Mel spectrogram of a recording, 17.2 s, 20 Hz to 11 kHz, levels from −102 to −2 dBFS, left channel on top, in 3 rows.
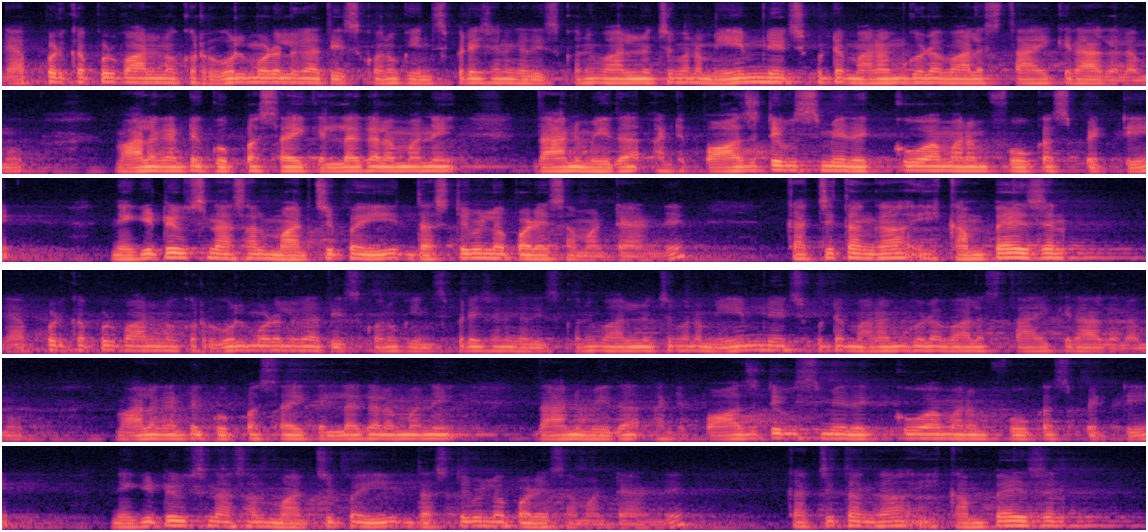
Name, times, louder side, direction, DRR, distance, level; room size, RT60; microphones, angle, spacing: voice 1, 0.0-5.8 6.3-11.5 12.0-14.9 15.4-16.8, left 4 dB, 55° left, 12 dB, 0.7 m, -30 dB
23.0 x 21.0 x 6.5 m, 1.3 s
head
